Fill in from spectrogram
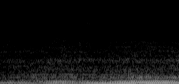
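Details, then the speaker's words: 2003 Oldsmobile Alero 2.2L Ecotec in Drive after replacing ignition coil, plugs, boots and controller to cure cylinder 1 misfire: low, even rumble rising smoothly with gas, no stumble or shimmy; fixed. "give it a little gas I don't feel it shimming so I think I think that was the ticket"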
